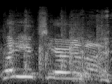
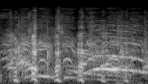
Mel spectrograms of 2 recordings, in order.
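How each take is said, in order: First: Louder and higher, a playful shout; host yelling at the cheering bar crowd in mock outrage; mock indignant shout. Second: Much higher, laughing through the words; host repeating the question while laughing; laughing squeal. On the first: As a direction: call out the cheering crowd in jest. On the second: Pretend. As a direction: crack up while shouting it again.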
